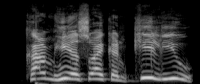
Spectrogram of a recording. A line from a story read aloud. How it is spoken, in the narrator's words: Goliath … he was very much annoyed and shouted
